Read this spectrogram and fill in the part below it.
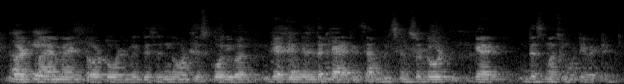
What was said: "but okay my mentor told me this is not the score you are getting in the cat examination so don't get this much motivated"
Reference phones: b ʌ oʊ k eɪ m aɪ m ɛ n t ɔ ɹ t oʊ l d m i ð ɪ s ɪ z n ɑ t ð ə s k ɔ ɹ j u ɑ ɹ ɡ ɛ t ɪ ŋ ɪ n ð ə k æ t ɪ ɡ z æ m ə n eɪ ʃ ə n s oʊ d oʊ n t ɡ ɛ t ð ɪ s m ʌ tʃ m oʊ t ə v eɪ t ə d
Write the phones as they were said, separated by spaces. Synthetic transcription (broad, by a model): b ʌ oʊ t m aɪ m ɛ n t ɔ ɹ t oʊ l d m i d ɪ s ɪ z n ɑ t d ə s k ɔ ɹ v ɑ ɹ ɡ ɛ t ɪ ŋ ɪ n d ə k æ t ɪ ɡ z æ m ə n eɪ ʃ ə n s oʊ d oʊ n t ɡ ɛ t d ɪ s m ʌ tʃ m oʊ t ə v eɪ t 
